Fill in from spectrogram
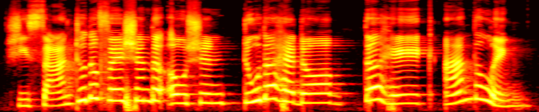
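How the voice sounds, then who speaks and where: Woman, children's story reader, high pitch, slow pace, rhyming narration. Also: big pitch swings, fairly bright tone. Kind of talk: picture book read-aloud, rhyming narration.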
